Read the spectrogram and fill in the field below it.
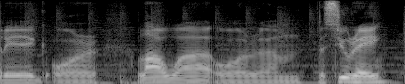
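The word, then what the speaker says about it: Sirui: or lava or the suray Sea Ray actually that's how they're supposed to be pronounced my I have a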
